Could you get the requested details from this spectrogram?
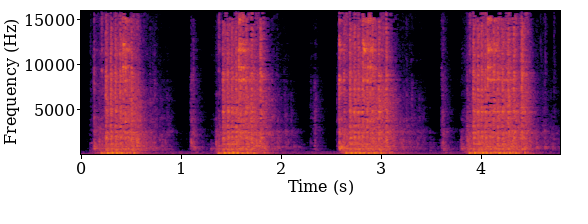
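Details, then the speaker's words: Echo PB8010 backpack blower that quit running, spark and fuel verified, choke on: four rough pull-start bursts with a harsh clattering mechanical clank, engine never catches; mechanical clank while cranking, no start. "sounds like a mechanical clank doesn't it i'll give it a little bit more gas choke it one more time see what happens"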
